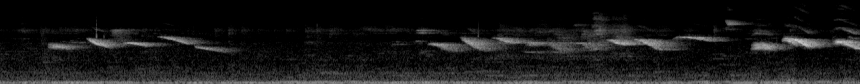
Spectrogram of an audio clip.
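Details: Captive young Green-winged Saltator, corvo x fogueira cross, beginning to dispute song with its father: descending whistled notes early, then a dense run of overlapping rich whistles from both birds, growing louder toward the end.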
